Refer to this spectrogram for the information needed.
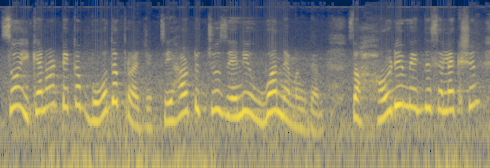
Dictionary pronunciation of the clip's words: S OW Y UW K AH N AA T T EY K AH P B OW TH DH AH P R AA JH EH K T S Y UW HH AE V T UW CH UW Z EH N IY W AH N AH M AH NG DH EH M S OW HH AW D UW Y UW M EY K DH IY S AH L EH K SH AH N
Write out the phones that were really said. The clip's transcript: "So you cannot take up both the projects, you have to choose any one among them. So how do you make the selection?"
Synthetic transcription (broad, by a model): S OW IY K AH N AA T T EY K AH P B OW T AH P R AA JH EH K T S Y UW HH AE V T UW CH UW Z EH N IY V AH N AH M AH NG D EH M S OW HH AW D UW Y UW M EY K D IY S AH L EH K SH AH N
